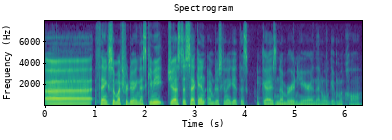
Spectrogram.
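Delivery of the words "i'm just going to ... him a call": low, soft, tired, exhausted voice. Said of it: "You sound so tired".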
